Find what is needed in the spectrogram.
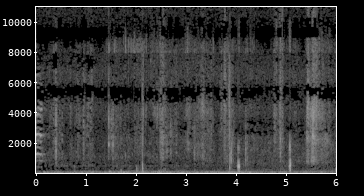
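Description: Footsteps through grass and low plants over a steady low rumble, fairly quiet, with a brief high call right at the start; a faint voice says "yeah" about four seconds in.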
